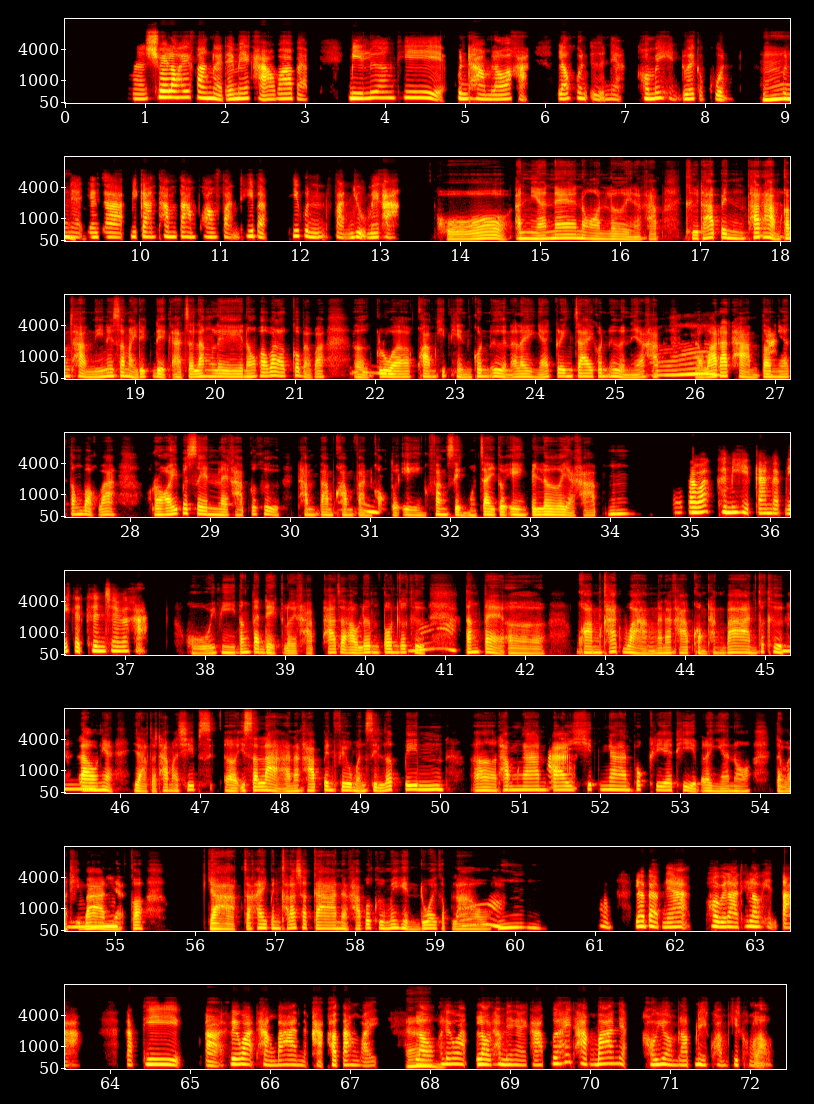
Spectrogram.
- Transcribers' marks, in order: other background noise
- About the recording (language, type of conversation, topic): Thai, podcast, ถ้าคนอื่นไม่เห็นด้วย คุณยังทำตามความฝันไหม?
